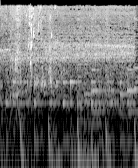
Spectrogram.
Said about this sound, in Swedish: So if I like to... so if I like to fill a glass of water using a faucet of this kind, check this out.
